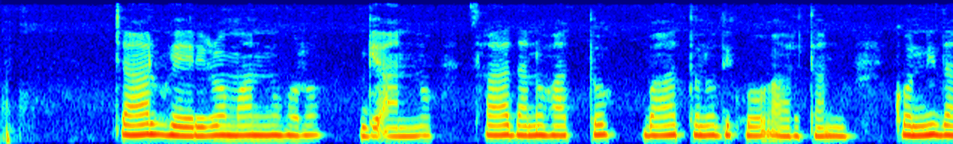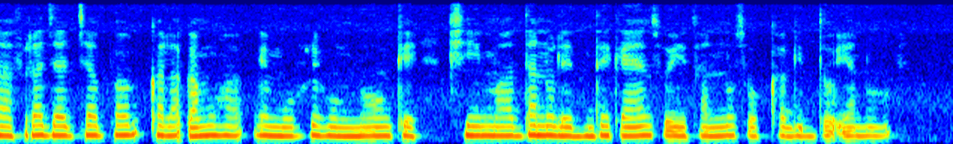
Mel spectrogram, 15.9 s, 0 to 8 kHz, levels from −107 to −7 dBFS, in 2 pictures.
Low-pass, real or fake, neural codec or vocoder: 7.2 kHz; real; none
